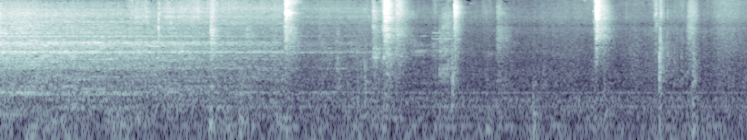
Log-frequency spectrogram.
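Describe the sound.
Clicks and knocks come from a locomotive's battery compartment being opened: several sharp, short knocks in an irregular sequence over a steady low background hum.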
